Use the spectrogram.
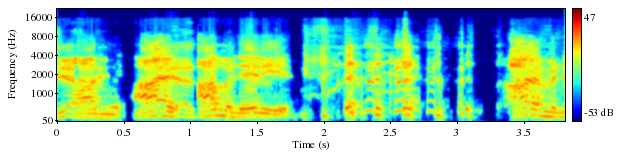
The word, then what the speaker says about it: Anya Taylor-Joy: It's not Anna Taylor-Joy. It's Anya.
